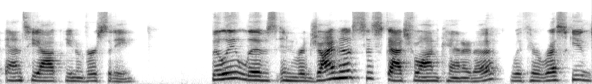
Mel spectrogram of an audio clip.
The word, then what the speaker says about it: Regina: But that's, we help people through that little problem by saying that, we live in this city that rhymes with fun. They're right. Okay, it's Regina.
